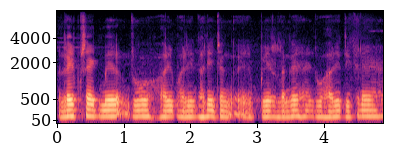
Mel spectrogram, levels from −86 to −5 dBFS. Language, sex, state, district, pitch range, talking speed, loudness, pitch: Hindi, male, Bihar, Katihar, 110-120 Hz, 195 wpm, -18 LUFS, 115 Hz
